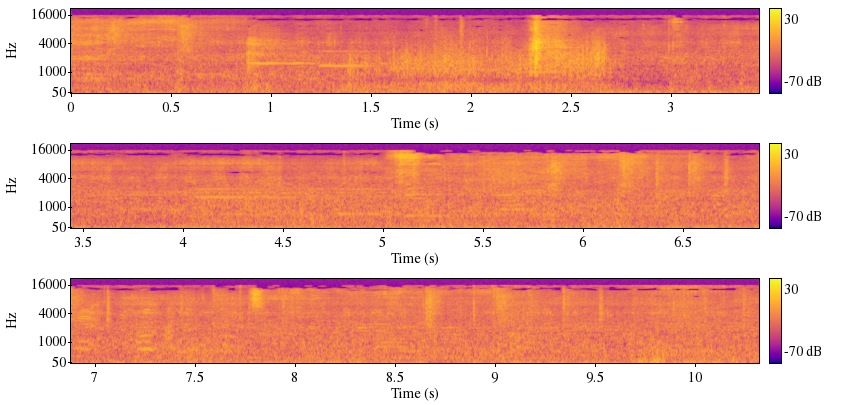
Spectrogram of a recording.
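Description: Wind buffeting the microphone of a camera on a moving bicycle, with a steady low rumble from the ride, and one sharp click a little over two seconds in.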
